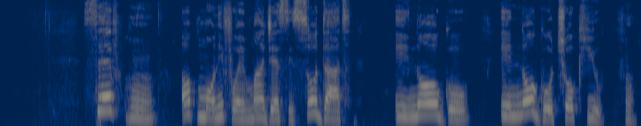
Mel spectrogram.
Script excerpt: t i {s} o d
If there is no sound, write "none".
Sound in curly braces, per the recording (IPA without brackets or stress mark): s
